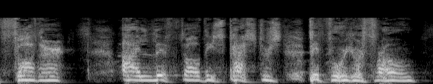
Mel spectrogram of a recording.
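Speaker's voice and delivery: serious, earnest, solemn prayerful voice. Retelling standing up to pray aloud, in an intercession prayer voice. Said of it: "I put on my intercession voice too".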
